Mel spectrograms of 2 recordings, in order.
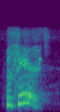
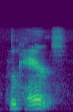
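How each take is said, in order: First: Much higher, exclaimed brush-off; high-pitched retold dismissal; carefree outburst. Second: Offhand retold "who cares"; casual brush-off; dismissive. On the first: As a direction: throw it out high, as if letting go. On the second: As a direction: shrug it off in your usual register. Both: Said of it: "I was like".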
